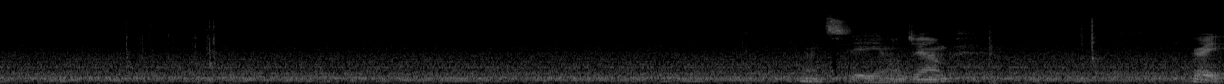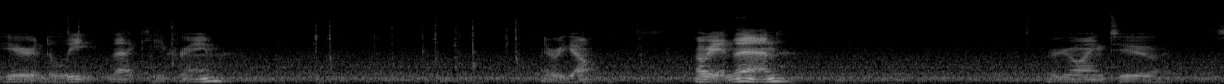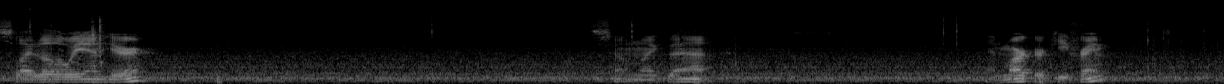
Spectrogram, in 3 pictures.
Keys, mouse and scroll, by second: 1.4 Right, 1.9 Left, 10.8 Right, 12.9 click, 13.8 Left, 15.4 Right, 16.0 Left, 16.5 Right, 16.8 Left, 17.3 Right, 22.5 click, 25.4 KP_7, 27.0-28.8 middle drag, 28.8-30.5 drag, 33.9 click, 35.3-36.7 middle drag.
